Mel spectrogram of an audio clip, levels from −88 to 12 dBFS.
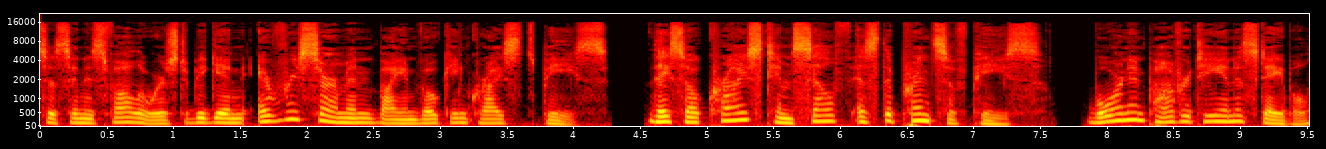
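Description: Nothing in the speech stood out as a technical problem on listening.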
